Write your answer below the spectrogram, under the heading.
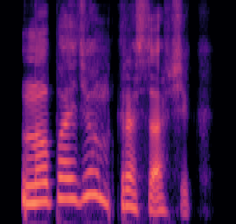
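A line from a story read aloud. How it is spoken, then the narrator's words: Wheezing. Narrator (Russian): Эта третья просипела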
